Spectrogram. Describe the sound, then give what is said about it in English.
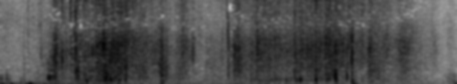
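Footsteps crunch through dry leaves among trees during a mushroom hunt, a steady run of crisp, crackling steps with bright, brittle rustling between them and no voices. “We continue in silence, hearing the crunch of leaves beneath our feet and smelling the wafts of rosemary and thyme set off by our touch.”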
